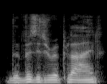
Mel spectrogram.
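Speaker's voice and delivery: usual speaking voice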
